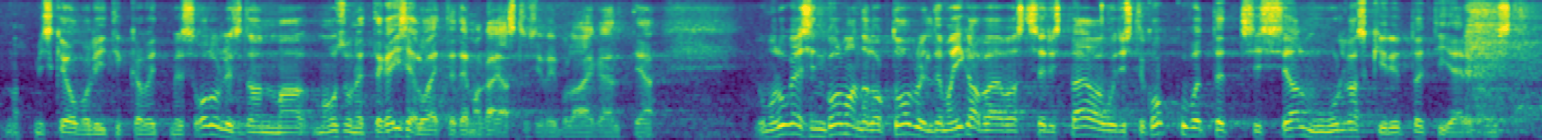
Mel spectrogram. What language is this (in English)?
Estonian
